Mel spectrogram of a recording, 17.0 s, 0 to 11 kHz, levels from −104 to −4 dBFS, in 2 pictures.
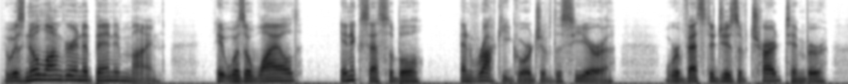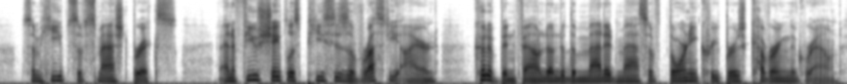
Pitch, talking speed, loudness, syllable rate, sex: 130 Hz, 175 wpm, -21 LUFS, 5.5 syllables/s, male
